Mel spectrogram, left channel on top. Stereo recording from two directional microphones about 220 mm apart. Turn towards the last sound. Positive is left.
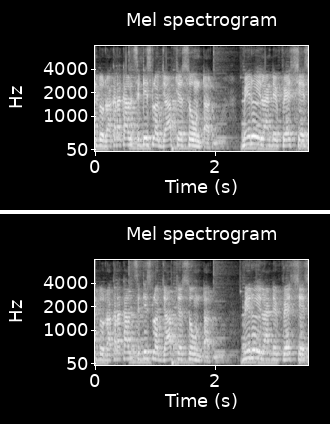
turn(degrees=35)  # may be behind; listen again after turning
